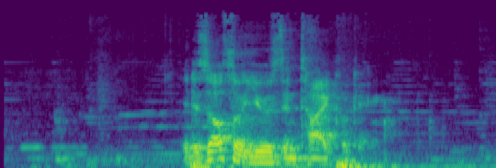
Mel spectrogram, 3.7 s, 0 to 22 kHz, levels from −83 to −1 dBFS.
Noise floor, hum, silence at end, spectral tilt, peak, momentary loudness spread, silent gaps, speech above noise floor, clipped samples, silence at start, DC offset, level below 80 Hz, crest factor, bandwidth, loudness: -38 dBFS; none; 0.2 s; -6.5 dB/octave; -2 dBFS; 25 LU; none; 22 dB; under 0.1%; 0.15 s; under 0.1%; -28 dBFS; 18 dB; 16.5 kHz; -15 LUFS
